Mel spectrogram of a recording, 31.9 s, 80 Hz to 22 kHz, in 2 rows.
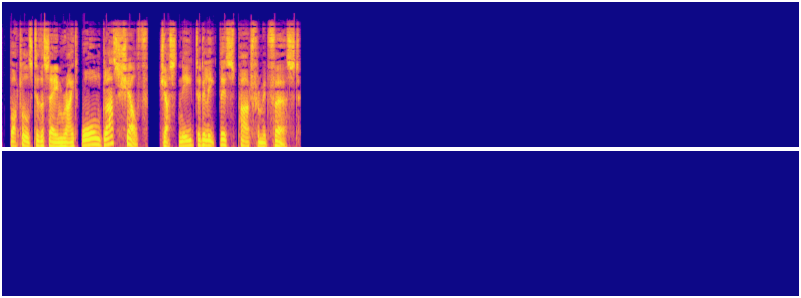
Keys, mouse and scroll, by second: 0.5-0.9 middle drag, 1.2 KP_7, 2.7 click, 3.8 x, 5.1 z, 5.6 click, 6.2 x, 7.0-8.3 middle drag, 8.4 z, 9.2 Tab, 9.7 middle drag, 10.2-10.7 drag, 11.3 KP_7, 12.1 z, 12.6 shift+middle click, 13.6 g, 15.8 KP_3, 17.0 g, 19.4 KP_1, 20.3 shift+middle click, 21.3-21.6 shift+middle drag, 22.3 g, 24.4 middle click, 24.8 z, 26.1 shift+middle click, 26.8 middle click, 27.6 s, 29.4 g, 31.5 r.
